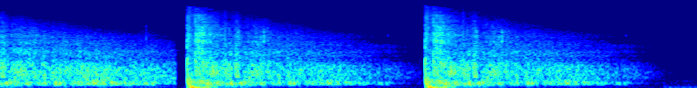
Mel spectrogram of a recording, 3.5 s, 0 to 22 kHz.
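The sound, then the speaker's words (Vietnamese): Gunshots fire at night by the sea near a warehouse: loud, sharp blasts, each trailing into a long fading rumble, with a few shots one after another. “Giữa đêm tiếp tục có 3 tiếng súng nổ ra như xé tan cái âm thanh của biển cả.”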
